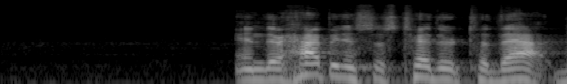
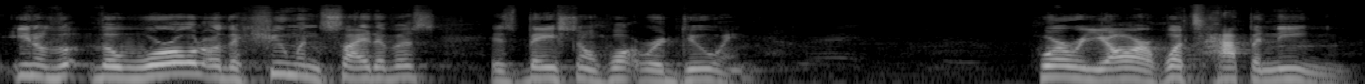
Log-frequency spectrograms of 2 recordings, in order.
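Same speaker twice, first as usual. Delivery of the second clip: ordinary talk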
